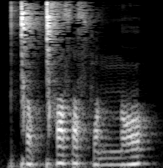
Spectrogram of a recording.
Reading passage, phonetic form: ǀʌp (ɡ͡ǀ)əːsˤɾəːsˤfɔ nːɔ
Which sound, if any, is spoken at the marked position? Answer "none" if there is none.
ǀʰ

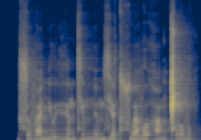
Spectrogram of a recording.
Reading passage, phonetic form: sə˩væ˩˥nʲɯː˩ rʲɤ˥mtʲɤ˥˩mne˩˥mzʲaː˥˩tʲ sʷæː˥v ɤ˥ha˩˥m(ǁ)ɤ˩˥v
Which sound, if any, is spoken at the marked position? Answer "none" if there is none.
ǁ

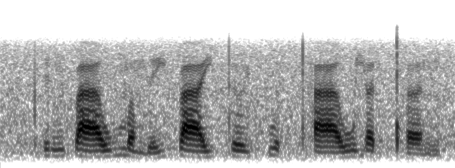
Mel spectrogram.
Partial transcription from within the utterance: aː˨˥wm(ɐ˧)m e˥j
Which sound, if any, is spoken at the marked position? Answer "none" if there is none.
ɐ˨˩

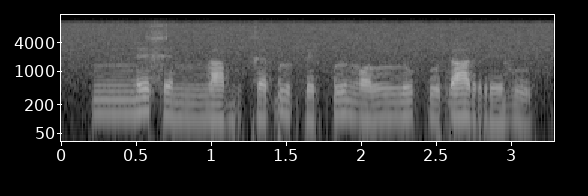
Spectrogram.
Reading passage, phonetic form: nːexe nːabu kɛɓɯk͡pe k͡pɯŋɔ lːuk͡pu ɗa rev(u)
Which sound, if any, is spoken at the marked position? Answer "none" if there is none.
u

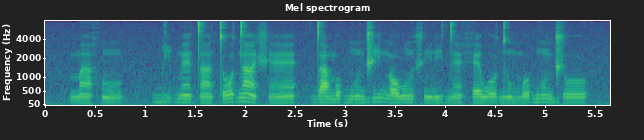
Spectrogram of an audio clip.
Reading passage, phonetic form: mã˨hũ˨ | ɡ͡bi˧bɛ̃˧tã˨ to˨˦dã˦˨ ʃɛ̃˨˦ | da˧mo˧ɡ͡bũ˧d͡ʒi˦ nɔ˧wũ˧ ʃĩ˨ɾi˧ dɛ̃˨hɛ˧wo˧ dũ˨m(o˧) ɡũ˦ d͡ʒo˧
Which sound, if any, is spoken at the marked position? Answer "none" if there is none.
o˨˦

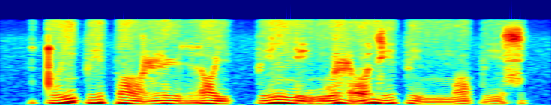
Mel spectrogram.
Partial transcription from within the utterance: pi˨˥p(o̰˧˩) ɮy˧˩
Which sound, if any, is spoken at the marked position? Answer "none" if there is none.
o˧˩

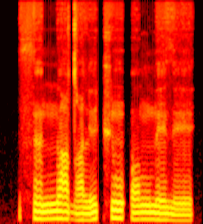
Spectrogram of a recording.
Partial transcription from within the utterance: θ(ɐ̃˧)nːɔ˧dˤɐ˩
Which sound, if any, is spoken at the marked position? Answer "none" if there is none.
ɐ̃˧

